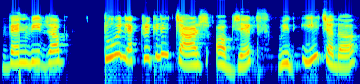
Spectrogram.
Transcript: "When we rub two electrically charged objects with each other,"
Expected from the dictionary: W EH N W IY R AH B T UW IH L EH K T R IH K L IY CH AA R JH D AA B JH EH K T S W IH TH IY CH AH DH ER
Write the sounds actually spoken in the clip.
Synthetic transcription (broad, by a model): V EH N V IY R AH B T UW IH L EH K T R IH K L IY CH AA R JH AA B JH EH K T S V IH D IY CH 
